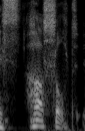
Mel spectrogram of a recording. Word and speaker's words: Hasselt: So how do you say the way it looks? It looks like Hasselt, but am I... – Hasselt, yeah. Okay.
